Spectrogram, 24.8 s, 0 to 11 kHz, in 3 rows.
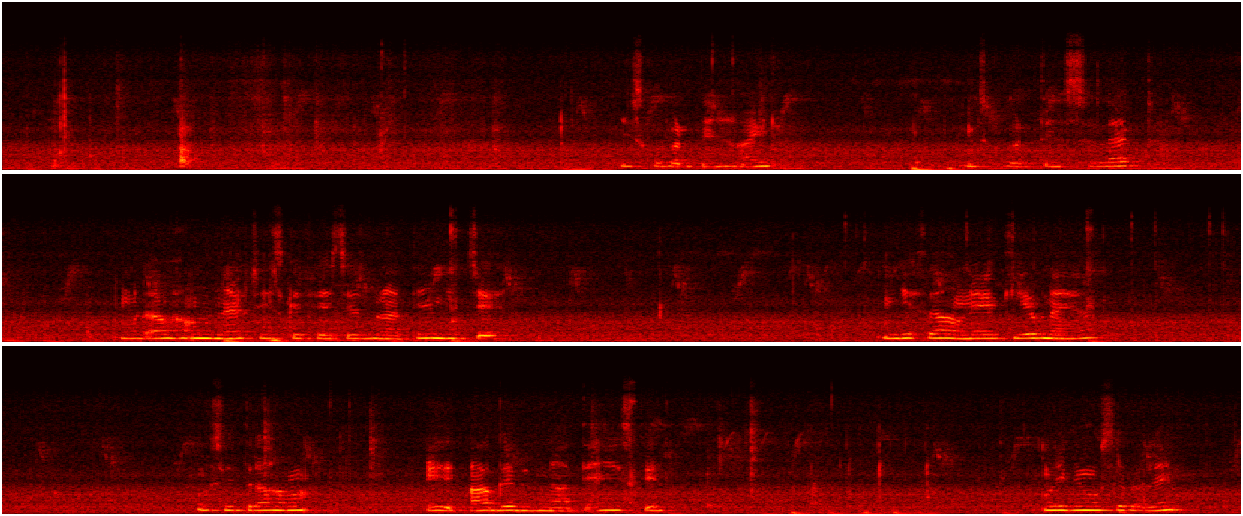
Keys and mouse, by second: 0.3 Tab, 3.7 h, 8.5 KP_8, 9.6 KP_1, 10.0 KP_3, 13.8 click, 15.7 click, 18.7 click, 21.7 KP_6, 21.9 KP_6, 23.9 Tab.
